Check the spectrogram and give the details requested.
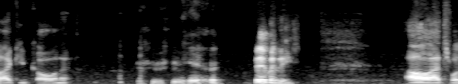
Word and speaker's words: Bimini: He said, "Say Bimini again." Bikini. I'll try. Benjamin. Did I not say it right again? Yeah. I'm going to say bikini because that's what J-Dog called it. Bimini, B-I-M-I-N-I, Bimini. We're gonna Bikini.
